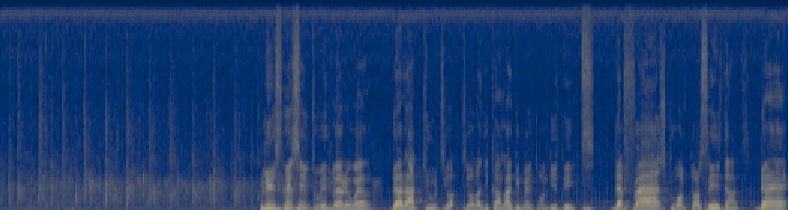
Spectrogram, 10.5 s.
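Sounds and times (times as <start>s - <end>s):
audience applause: 0.0s - 4.0s
speech: 3.4s - 10.4s.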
